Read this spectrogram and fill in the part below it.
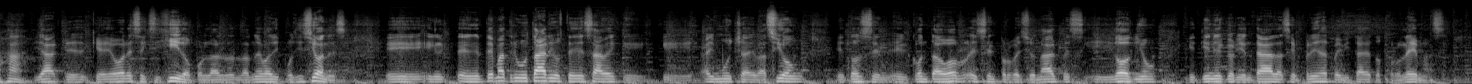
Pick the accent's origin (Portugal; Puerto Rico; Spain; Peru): Peru; Piura; now in Callao, Peru; Yo no soy chalaco, yo soy piurano, pero ya tengo más de 40 años en el Callao, me siento identificado, he hecho mi carrera en la universidad, he hecho 2 carreras en la universidad, vivo en el Callao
